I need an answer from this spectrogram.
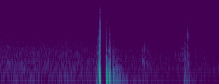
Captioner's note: door Thud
